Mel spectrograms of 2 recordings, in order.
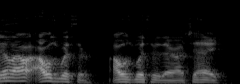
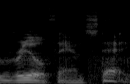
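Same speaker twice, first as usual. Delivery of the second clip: put-on earnest sincerity, lower pitch; 3 semitones lower, 6 dB quieter than usual. Retelling what a woman down the bench said, imitating full sincerity. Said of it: "Fully full sincerity".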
